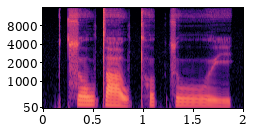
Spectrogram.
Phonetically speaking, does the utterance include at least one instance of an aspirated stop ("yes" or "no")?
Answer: yes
